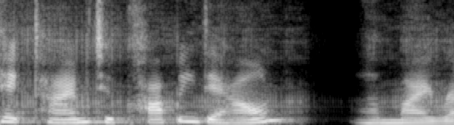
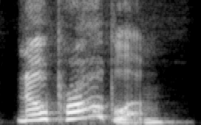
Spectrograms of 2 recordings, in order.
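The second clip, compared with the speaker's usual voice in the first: cheerful snake; 12 semitones higher than usual. Acted.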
